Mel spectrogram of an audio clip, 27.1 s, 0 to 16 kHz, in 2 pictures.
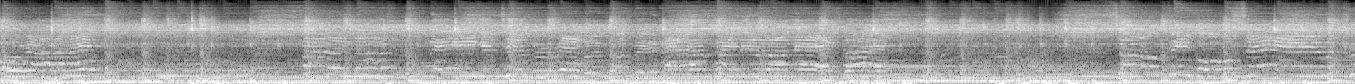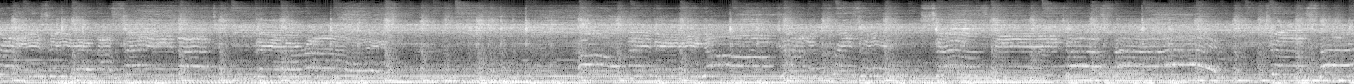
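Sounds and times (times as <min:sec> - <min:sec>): man singing: 0:00.0 - 0:01.1, 0:03.0 - 0:09.2, 0:11.2 - 0:17.6, 0:19.3 - 0:27.0
drums: 0:00.0 - 0:27.0
electric guitars: 0:00.0 - 0:27.0.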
